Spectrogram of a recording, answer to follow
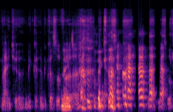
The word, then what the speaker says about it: Nijntje: Although we in Dutch he's called Nijntje, which is like the Dutch word for rabbit is konijn, and then like Nijntje is like a small rabbit. Nijntje. Okay. Like I used to have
